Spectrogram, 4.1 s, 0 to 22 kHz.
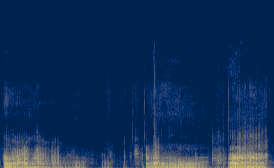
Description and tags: Dog Shih Tzu Growling 04
Shih Tzu dog, growling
